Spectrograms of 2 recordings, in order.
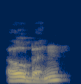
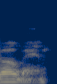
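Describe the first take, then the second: First: The A in the name is soft. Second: The A in the name is hard. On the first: The speaker calls it right. "soft A" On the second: The speaker calls it wrong. "we've all made this mistake of mispronouncing Scottish things"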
